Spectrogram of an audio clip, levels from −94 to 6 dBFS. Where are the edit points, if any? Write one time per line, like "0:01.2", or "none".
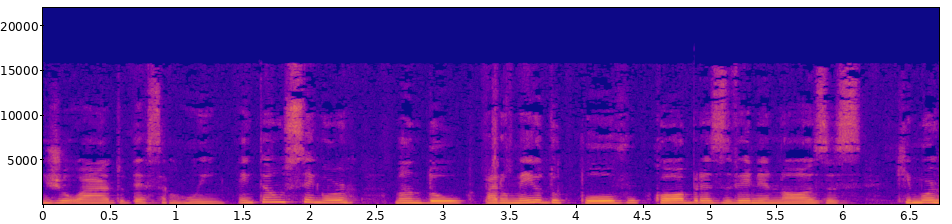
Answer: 0:00.9
0:01.4
0:03.2
0:04.5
